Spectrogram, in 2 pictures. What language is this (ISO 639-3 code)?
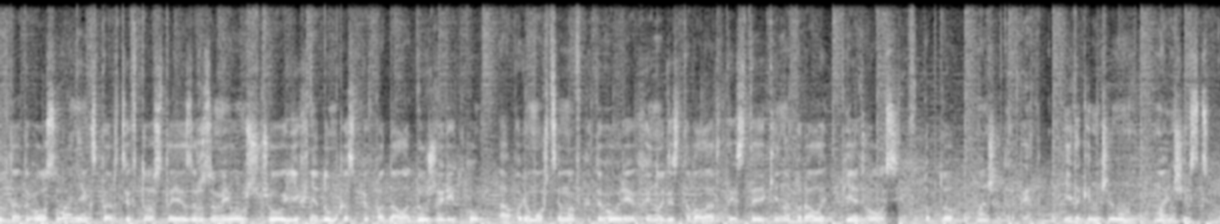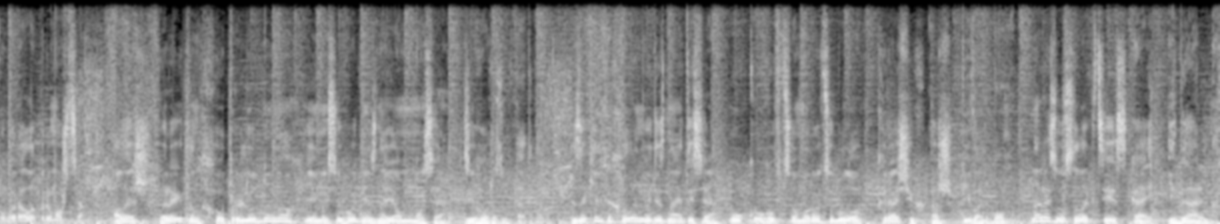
ukr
